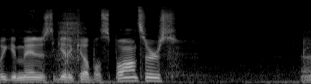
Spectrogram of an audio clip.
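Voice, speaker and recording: This man speaks in an Arkansas accent. His pitch varies in an ordinary way. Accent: Arkansas southern. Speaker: farmer and building inspector. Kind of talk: casual chat.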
